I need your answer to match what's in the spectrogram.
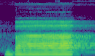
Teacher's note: تھوڑا سا اس کو لمبا کر کے ایک الف کے برابر پڑھیں۔ با، اس کا مخرج دونوں ہونٹوں کے تر حصے سے ہی ادا ہوتا ہے، دونوں ہونٹوں کا جو تری والا حصہ ہوتا ہے وہاں سے آپ اس کو ادا کریں گے، با۔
